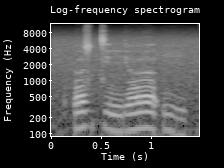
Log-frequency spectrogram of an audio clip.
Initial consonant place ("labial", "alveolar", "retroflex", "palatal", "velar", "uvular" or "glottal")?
glottal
